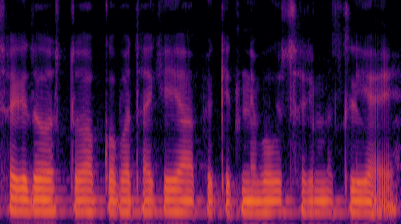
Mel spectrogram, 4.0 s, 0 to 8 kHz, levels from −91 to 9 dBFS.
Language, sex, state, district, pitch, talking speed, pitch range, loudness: Hindi, male, Bihar, Samastipur, 110 Hz, 180 wpm, 105-115 Hz, -31 LUFS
